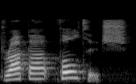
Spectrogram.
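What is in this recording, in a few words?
"dropout voltage", English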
